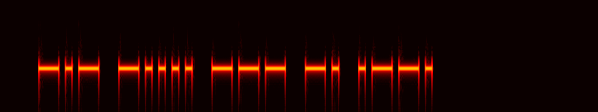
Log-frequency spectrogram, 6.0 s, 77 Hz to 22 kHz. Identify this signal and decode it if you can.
Morse code, heard as a keyed tone, about 18 wpm, 700 Hz. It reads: K6ONP
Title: Speed Racing - USA 1x3 Call Signs 15wpm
